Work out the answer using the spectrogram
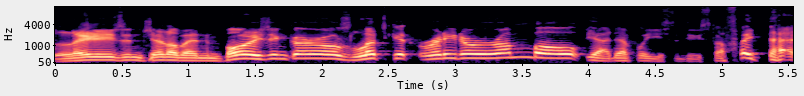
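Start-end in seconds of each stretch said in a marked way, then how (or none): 0.0-3.9 very high, loud boxing ring announcer voice. Speaker who used to do voiceover shows a boxing ring announcer voice. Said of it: "we could maybe do like the voice from um, boxing".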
